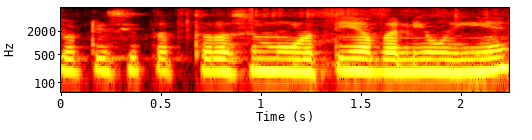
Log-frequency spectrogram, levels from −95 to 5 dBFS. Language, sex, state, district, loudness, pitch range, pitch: Hindi, female, Chhattisgarh, Kabirdham, -17 LUFS, 195-205 Hz, 200 Hz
